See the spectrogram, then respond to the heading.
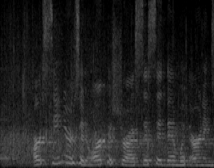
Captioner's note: applause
